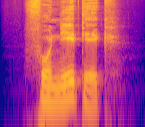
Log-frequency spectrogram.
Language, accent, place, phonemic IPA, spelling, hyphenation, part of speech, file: German, Germany, Berlin, /foˈneːtɪk/, Phonetik, Pho‧ne‧tik, noun, De-Phonetik.ogg
- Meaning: phonetics (study of speech sounds and their representation by written symbols)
